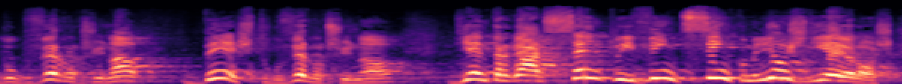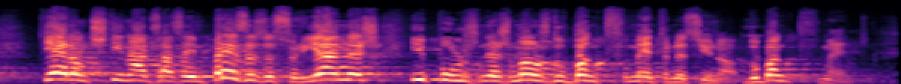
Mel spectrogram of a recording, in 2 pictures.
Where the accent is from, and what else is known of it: Lajes do Pico, Azores, Portugal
